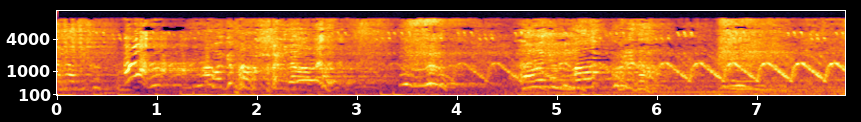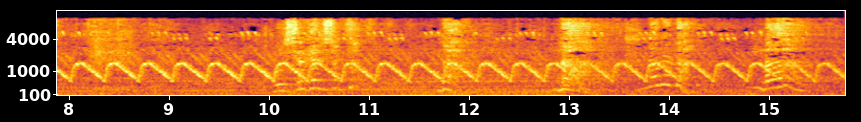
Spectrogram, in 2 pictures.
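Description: A police siren wails in fast, regular rising-and-falling cycles, loud and steady from a few seconds in to the end, after a noisier, mixed opening.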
